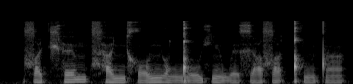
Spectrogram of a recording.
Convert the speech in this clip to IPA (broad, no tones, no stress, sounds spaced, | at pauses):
sˤ i t͡ʃʰ ɛ m t͡sʰ a ɲ x ɔ ɲ ɔ ŋ͡ǃ o ç ẽ w ɛ x ɛ sˤ e ǃʰ ũ t ã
